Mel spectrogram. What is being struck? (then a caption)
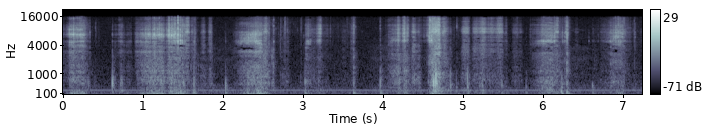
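Wooden board. A metal gouge cuts and scrapes into the surface of a solid, light wooden board held in gloved hands. Bright, rasping scrapes come in short bursts separated by brief pauses, with a faint steady low hum underneath.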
